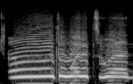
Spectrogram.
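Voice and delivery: pretend sadness. Reacting to the show ending, after being told: mock sad voice. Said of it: "you sound very sad".

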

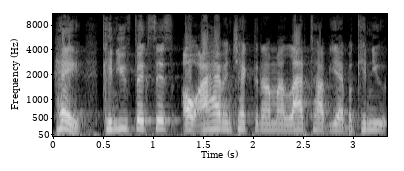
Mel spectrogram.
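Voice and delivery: high, carrying call, as if calling far off. Telling how a man yelled to his website developer on speakerphone, retelling a yell across the room. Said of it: "he's yelling to like the person".

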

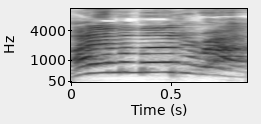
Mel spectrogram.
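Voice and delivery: shrieked very high at full volume. Retelling what someone screamed after a fight: imitating a scream at full volume. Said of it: "screaming at the top of her voice".

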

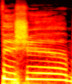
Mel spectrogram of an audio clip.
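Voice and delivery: shrill, high, very loud screaming yell. Retelling what a guy screamed while running: retelling a scream.

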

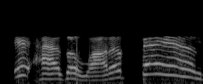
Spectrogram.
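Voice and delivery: very deep, dropped-down cartoon voice. Giving the punchline of a joke, in a SpongeBob voice. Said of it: "You can probably do SpongeBob".

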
